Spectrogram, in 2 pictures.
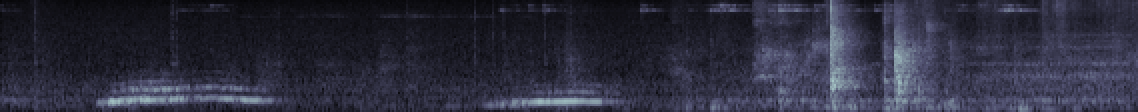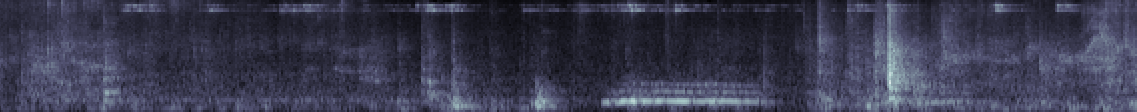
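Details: Furry kitten clutching a toy and trying to get away, answering threats with owl-like sounds: three low, arched, hooting growls, the first a double, spaced a few seconds apart, between bursts of clattering and scuffling indoors.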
